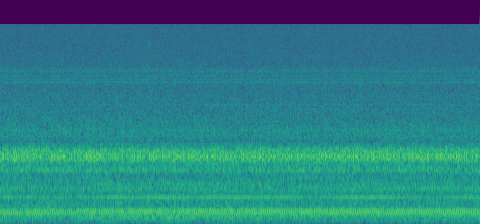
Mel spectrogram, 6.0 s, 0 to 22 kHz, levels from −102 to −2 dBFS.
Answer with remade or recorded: recorded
